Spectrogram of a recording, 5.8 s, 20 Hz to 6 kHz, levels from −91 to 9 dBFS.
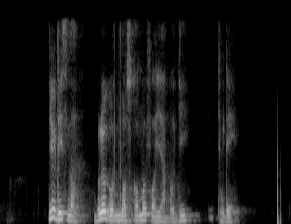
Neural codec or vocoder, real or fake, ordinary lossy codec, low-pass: autoencoder, 48 kHz, 32 numbers a frame, DAC-VAE, trained on Japanese speech; fake; MP3, 48 kbps; 5.4 kHz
